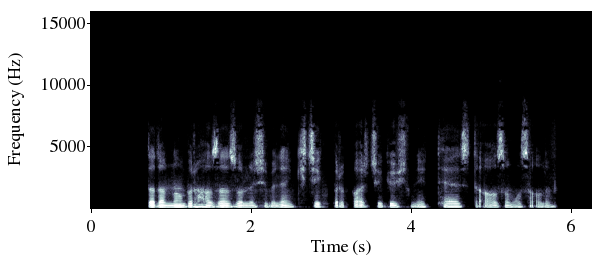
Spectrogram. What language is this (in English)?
Uyghur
